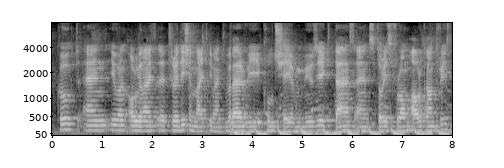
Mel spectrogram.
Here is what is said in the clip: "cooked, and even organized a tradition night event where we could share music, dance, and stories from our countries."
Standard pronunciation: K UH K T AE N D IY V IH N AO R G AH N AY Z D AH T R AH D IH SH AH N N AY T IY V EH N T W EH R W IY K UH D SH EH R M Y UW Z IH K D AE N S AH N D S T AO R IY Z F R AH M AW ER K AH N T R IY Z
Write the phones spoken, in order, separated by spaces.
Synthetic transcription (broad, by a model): K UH K T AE N D IY V IH N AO R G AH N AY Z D AH T R AH D IH SH AH N L AY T IY V EH N T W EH R W IY K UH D SH EH R M Y UW Z IH K D AE N S AH N D S T AO R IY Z F R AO M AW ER K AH N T R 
